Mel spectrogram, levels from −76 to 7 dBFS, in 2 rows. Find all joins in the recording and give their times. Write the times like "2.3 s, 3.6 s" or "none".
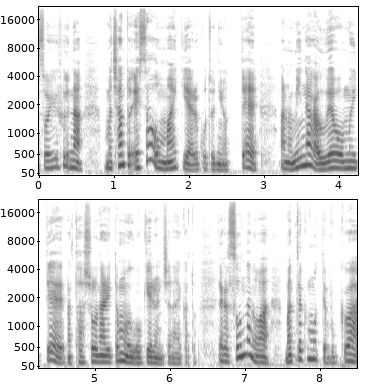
6.6 s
